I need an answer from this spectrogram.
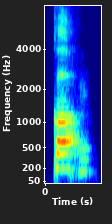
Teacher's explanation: when we are saying the kanthya ka, the radical touches the pharyngeal.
